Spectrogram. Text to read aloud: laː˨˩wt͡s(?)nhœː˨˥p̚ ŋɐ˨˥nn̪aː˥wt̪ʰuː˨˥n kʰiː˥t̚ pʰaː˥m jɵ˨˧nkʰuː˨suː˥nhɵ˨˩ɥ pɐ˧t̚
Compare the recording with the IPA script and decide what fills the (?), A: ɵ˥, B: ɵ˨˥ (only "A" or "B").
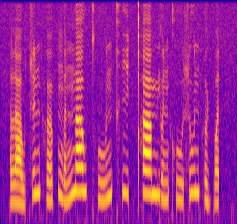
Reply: A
